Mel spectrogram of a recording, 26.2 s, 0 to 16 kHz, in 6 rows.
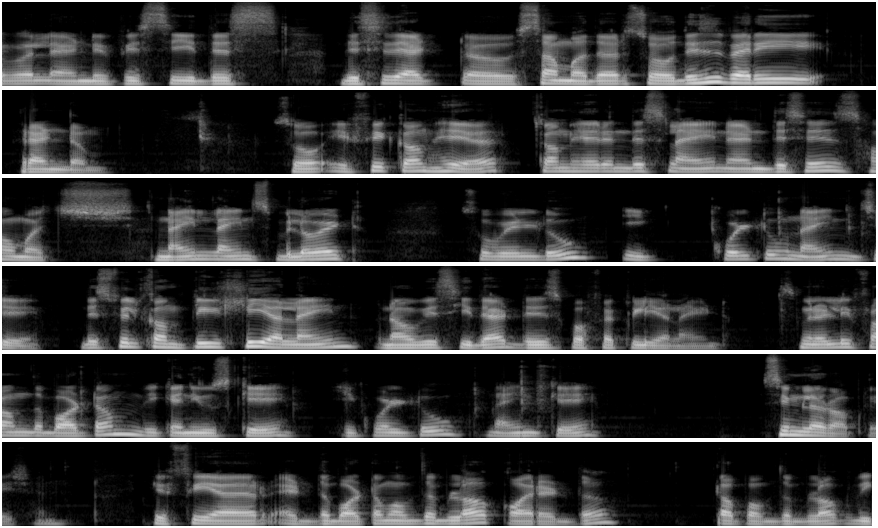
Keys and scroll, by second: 0.2 l, 0.3 l, 0.5 l, 0.6 l, 4.4 typing, 5.5-7.4 typing, 12.0-13.4 typing, 17.0-20.5 typing.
